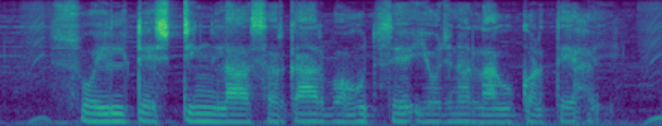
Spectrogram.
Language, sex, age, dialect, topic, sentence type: Magahi, male, 25-30, Western, agriculture, statement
